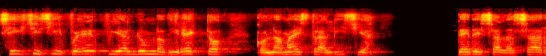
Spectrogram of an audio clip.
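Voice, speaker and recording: This man's voice is high-pitched, with a fairly slow pace and fairly even intonation. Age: 80s+. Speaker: oratory teacher, workshop participant. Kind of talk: casual chat.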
